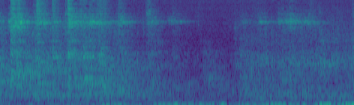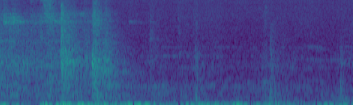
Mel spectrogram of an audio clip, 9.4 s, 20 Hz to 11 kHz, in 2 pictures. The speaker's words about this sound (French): Alors le bruit ici, c'est une indication horaire. Exemple, on entend une porte d'ascenseur, on sait qu'il est 6h05 du matin, je parle depuis les horaires.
